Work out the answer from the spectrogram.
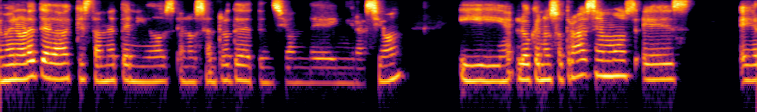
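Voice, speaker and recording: A young woman from New Orleans, USA, a student and project founder, speaks as a guest in a casual interview. Her medium-pitched, darkish voice comes with hesitant fillers and restarts.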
